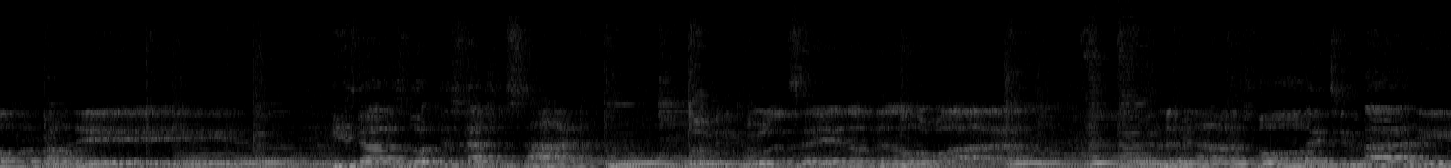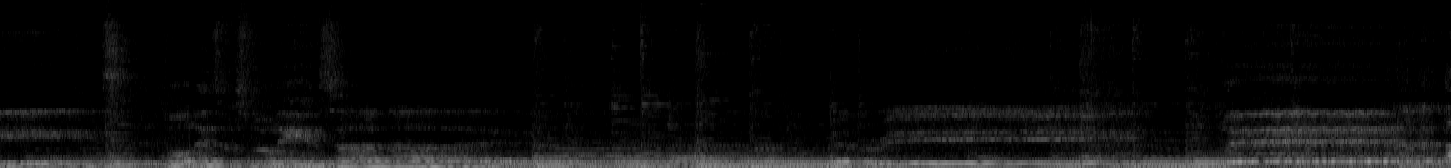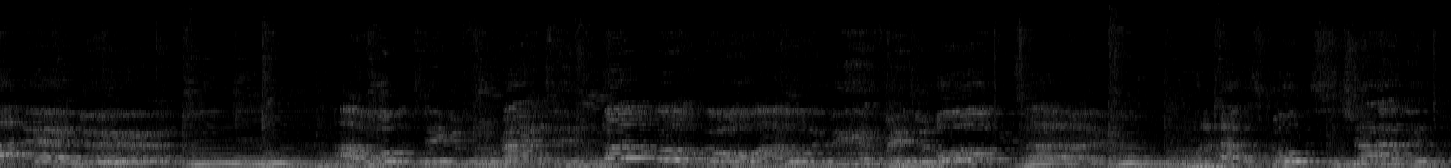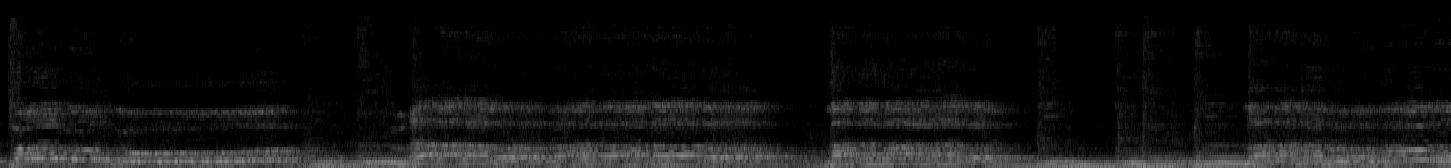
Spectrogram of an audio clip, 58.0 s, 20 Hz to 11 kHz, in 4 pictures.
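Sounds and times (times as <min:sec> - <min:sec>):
electric guitar melody: 0:00.0 - 0:58.0.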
